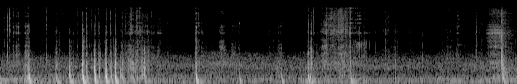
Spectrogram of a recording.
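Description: Sharp knocks and clicks of a steel flat bar being worked under asphalt roof shingles and lifting the tabs: a quick run of clicks about a second in, then a few single knocks spread through the rest.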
